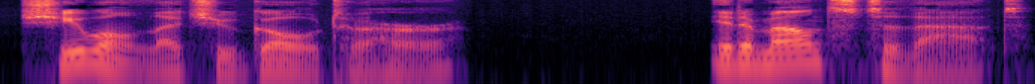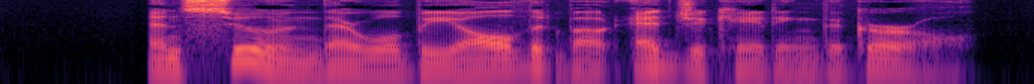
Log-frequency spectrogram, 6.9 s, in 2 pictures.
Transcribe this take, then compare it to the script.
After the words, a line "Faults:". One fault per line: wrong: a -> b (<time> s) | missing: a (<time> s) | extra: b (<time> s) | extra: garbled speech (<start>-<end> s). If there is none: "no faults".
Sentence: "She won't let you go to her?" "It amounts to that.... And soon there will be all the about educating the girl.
"She won't let you go to her?" "It amounts to that.... And soon there will be all the about educating the girl.
Faults:
no faults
